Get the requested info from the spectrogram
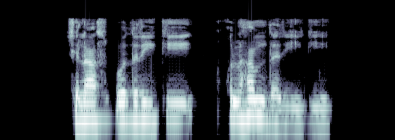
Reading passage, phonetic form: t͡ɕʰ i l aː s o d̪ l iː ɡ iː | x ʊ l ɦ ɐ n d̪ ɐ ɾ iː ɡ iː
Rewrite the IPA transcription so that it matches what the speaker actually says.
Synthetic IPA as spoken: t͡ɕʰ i l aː s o d̪ ɾ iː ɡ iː | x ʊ l ɦ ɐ m d̪ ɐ ɾ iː ɡ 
